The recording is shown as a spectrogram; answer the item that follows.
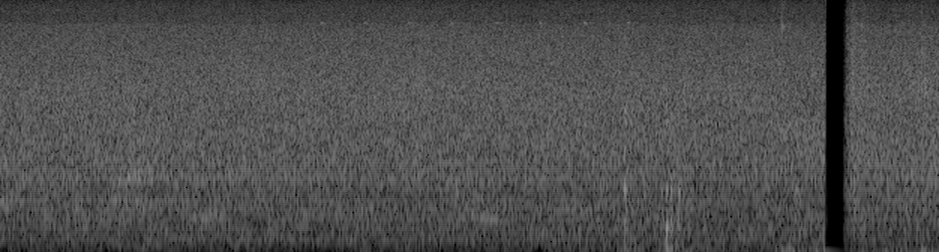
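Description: A river in Tabanan, Bali flows as a quiet, even rushing hiss heard from a little distance, with a faint knock near the end and a brief dropout just before it closes.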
